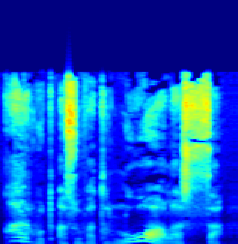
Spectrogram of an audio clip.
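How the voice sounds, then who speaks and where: A woman voicing a male toy bear who patiently explains things, his voice climbing higher. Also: sing-song, breathy edge. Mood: explaining. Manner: explains, growing exasperated and shrill.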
